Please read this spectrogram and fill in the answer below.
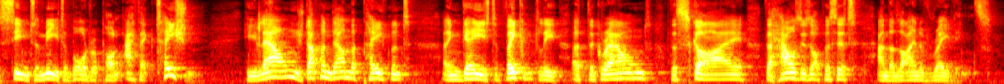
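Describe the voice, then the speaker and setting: A man reading a classic detective story as its first-person narrator, in a deliberate, expressive storytelling manner. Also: mid-range voice. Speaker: audiobook reader as Dr Watson. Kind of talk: scripted literary narration.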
